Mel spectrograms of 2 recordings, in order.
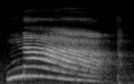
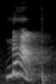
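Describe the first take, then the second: First: The word is stretched out slowly. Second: The word is said at normal speed.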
